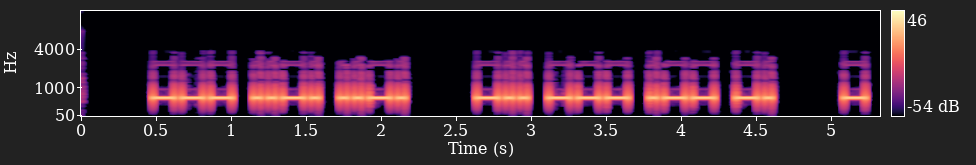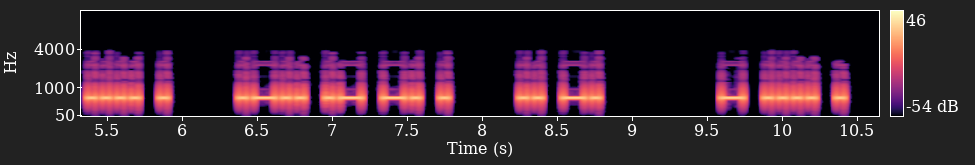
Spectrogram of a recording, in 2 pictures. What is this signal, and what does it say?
Morse code, heard as a keyed tone, about 25 wpm, 650 Hz. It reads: OFF DOWN THE LANE IN THE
